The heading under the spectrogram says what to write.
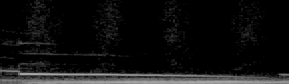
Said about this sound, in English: Zuko just straight up takes the spear, snaps it in half, pokes him right in the face. We get perhaps the smartest Foley choice of all. We get a slide whistle, and it's the slide whistle of spear dismemberment.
